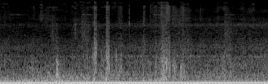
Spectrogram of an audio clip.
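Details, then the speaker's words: Honda H22A after ARP head studs and intake setup, idling on its own without the idle screw on its usual tune that should be lean: deep, even, smooth low pulse, no ticks or knocks; normal idle. "Well, it's idling on its own. This is the same tune that it's always had, so it should be lean, honestly."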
